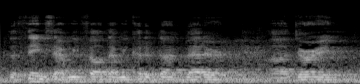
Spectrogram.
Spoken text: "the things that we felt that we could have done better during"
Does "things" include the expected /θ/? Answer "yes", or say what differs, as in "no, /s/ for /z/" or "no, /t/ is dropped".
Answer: yes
